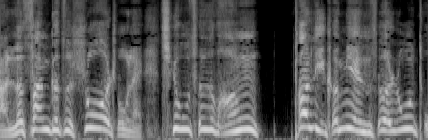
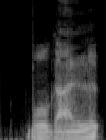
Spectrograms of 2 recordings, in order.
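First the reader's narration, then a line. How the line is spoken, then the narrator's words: Sighing. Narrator (Chinese): 胡铁花和姬冰燕不约而同地叹了一口气说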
